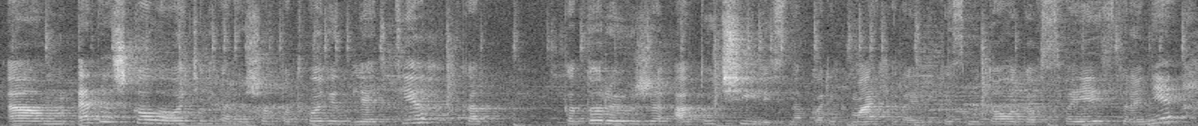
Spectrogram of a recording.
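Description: A woman's voice: fairly high pitch, brisk. Careful woman student over music. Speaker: cosmetology student. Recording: echoey room with music.

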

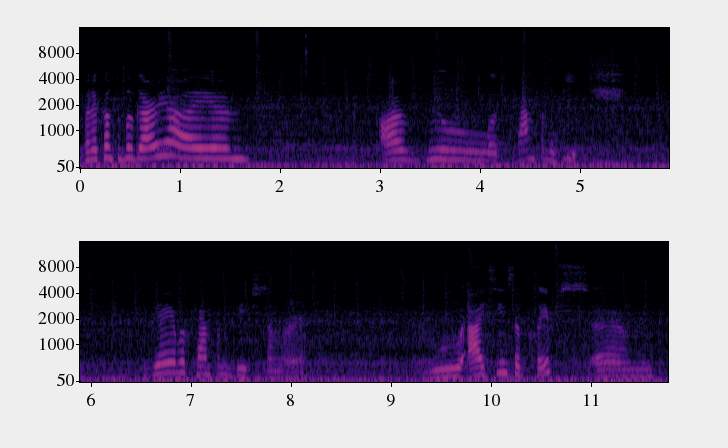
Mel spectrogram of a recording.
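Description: A woman's voice: fairly high pitch, a little slow, pauses often, background noise. A woman from Sweden, narrating her motorcycle trip as a travel vlogger in a chatty, easygoing way, thinking aloud. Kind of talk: casual vlog narration. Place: outdoors on a road trip. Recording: music playing under the voice. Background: music.

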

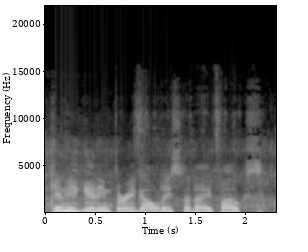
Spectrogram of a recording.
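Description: Encouraging fishing guide by a creek. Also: male voice, extremely high pitch, fairly even intonation, moderate pace, a little mellow, slight background noise, poor audio. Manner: encouraging, gives short repeated instructions. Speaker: fishing bait company host. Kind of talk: outdoor fishing vlog coaching. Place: outdoors by a creek. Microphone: body-worn action camera. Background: running stream water.

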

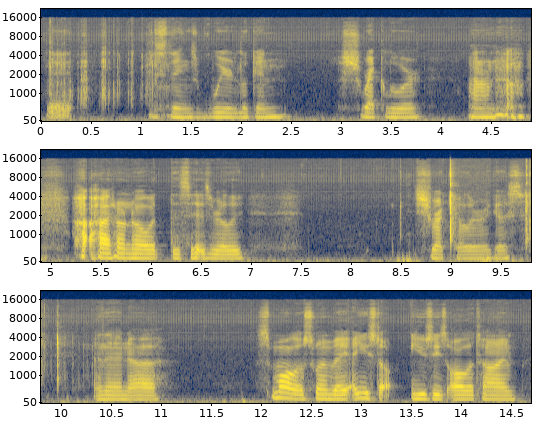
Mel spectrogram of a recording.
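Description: Recorded on a phone in a carpeted room at home, a man casually shows off his fishing tackle in unscripted show-and-tell, hesitant and rambling with unsure asides. He holds the phone camera over the gear. His voice is a bit high and darkish, level in tone and slow, with clear background noise.

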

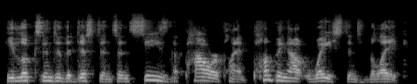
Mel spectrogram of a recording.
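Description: Reading stage directions and trivia, an American man in his forties hosts and narrates a video table read at home. He sounds on the high side, a bit bright and slightly rough, talking fairly quickly. A computer at arm's length records him on a noisy call with clicks.

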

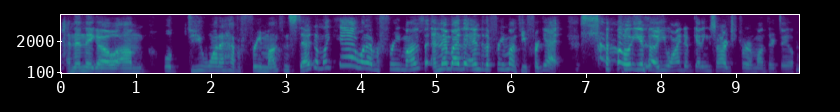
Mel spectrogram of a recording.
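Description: A man's voice: sits high, expressive, fairly quick, hardly any pauses, bright, forceful tone. A man co-hosting a podcast in casual chat, talking with a headset over a video call, laughing often and acting out quoted lines. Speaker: podcast co-host. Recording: dull lo-fi video call audio.

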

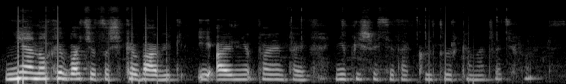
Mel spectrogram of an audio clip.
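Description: A woman's voice: on the high side, level tone, normal speed, mellow, slight background noise. A woman streaming a game, chatting casually with her viewers and teammates as she plays. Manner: chatty, talks to chat and teammates. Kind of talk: casual livestream chat while gaming.

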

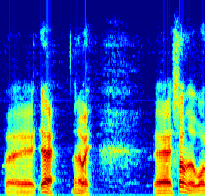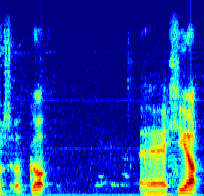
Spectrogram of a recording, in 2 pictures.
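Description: A man's voice: mid-range voice, lively intonation, normal speed, sharp tone, no echo, dull audio. A man with an Edinburgh Scottish accent, casually chatting and swearing freely as he reads through a word list for an accent tag vlog. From Scotland. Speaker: vlogger.

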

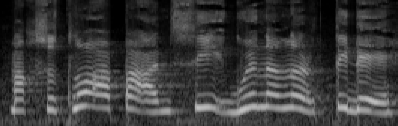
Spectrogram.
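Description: A woman's voice: extremely high pitch, measured pace, fairly bright tone. A woman voicing a rich, scheming schoolgirl bully who talks in a haughty, taunting way.

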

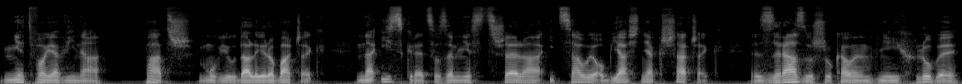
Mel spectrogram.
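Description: A man's voice: low voice, steady tone, unhurried, smooth. A man reading an audiobook drama, voicing an anguished young hermit who talks in a mournful, agitated way. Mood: brooding. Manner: mournful, rising into agitated outbursts. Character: anguished young male hermit, feverish and brooding.

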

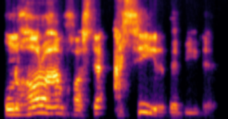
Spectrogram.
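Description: Swinging between forceful declarations and hushed side remarks, a guest lecturer at a religious mourning night gives an emotional, lively talk weaving psychology into sermon. He speaks with a slightly high voice.

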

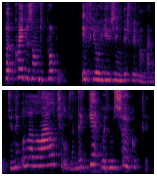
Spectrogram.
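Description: A British woman leading a piano teachers' webinar, lively and encouraging, singing and chanting rhythms as she demonstrates. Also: high-pitched, moderate pace, roomy sound.

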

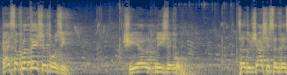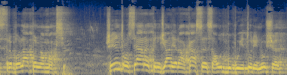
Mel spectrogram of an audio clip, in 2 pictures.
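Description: A male street evangelist preaches an earnest, urgent open-air sermon. His voice sits high. The recording has a noticeable echo.

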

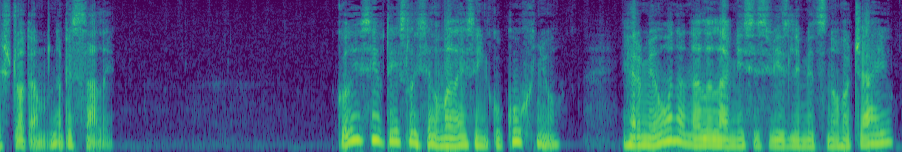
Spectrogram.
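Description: A man narrating an audiobook in an expressive storytelling manner, close to the mic. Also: medium pitch, slightly rough, dry recording.

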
